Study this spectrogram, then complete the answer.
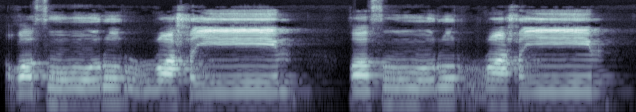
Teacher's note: دوسرے را پر شد آیا ہے، دوسرے را کو شدت کے ساتھ، سختی کے ساتھ پڑھیں گے اور مٹبی پڑھیں گے۔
